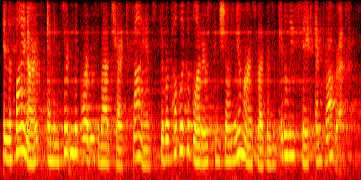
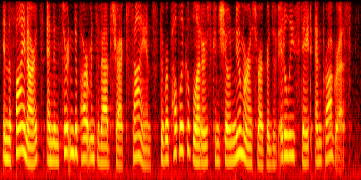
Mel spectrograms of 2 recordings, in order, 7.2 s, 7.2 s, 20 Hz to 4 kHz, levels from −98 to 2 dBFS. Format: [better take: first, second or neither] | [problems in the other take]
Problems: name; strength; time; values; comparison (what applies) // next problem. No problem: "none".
second | noise reduction (neural separator model SepFormer DNS4)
